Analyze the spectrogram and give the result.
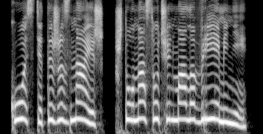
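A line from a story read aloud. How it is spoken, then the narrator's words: Near shouting. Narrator (Russian): Аврора практически кричала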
